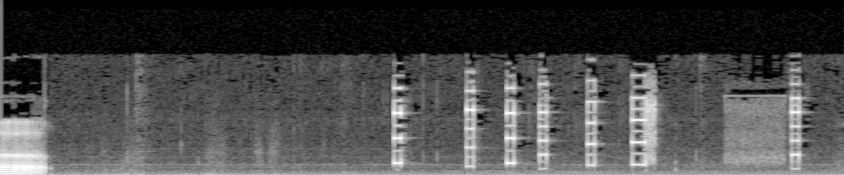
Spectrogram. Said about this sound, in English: you get the low beep and you go to the input, high beep, you're back on the output.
